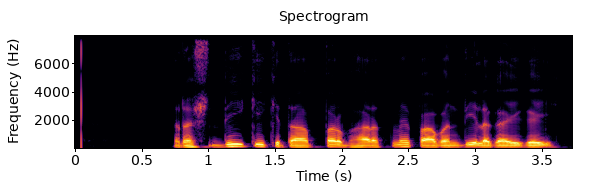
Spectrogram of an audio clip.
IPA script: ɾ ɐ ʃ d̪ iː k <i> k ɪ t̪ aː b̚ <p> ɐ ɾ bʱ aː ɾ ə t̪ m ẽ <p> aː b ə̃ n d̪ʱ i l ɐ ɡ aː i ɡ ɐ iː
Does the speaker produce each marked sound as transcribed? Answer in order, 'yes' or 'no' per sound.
yes, yes, yes

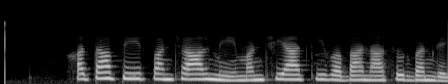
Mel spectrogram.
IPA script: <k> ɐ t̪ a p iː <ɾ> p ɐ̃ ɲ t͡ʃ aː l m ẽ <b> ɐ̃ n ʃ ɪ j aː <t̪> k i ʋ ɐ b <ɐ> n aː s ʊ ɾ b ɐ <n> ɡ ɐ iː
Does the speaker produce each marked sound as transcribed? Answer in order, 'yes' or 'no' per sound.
no, yes, no, yes, no, yes

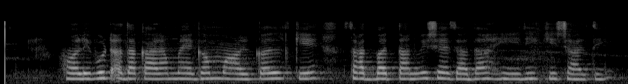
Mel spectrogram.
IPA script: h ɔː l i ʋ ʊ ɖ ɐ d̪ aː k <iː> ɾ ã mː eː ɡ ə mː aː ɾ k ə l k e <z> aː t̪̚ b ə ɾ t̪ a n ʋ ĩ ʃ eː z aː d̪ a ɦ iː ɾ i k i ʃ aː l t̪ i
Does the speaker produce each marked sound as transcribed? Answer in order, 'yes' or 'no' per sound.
no, no

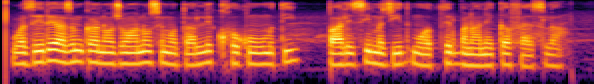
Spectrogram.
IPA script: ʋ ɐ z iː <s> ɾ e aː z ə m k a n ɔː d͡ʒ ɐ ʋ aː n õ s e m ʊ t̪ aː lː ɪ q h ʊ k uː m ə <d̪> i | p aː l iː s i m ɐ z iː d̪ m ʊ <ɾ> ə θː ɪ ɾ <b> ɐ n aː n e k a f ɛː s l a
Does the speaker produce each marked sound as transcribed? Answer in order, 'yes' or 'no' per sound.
no, no, no, yes

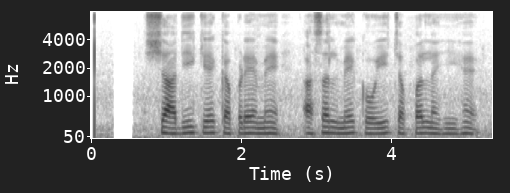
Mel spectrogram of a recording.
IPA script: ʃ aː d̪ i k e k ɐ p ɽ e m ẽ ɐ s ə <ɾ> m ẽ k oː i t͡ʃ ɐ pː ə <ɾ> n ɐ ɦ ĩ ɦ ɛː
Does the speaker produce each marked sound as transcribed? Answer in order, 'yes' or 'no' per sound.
no, no

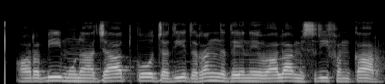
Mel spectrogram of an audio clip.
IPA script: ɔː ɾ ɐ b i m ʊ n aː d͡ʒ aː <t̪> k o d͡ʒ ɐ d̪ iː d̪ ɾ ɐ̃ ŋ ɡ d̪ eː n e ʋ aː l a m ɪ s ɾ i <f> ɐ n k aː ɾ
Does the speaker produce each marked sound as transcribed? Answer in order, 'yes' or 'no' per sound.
yes, yes

